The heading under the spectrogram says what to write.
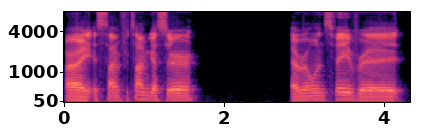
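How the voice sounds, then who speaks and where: A man around forty talks through a live game stream, his voice a touch low and thick with congestion. He rambles in a low-key way, full of ums, restarts and mild jokes at his own expense. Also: little pitch movement, unhurried, a bit bright, clear, resonant tone. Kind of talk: casual live-stream chat.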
